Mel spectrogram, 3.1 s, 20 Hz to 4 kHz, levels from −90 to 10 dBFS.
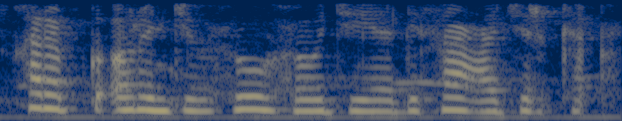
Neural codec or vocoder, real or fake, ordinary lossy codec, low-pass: none; real; none; 3.6 kHz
